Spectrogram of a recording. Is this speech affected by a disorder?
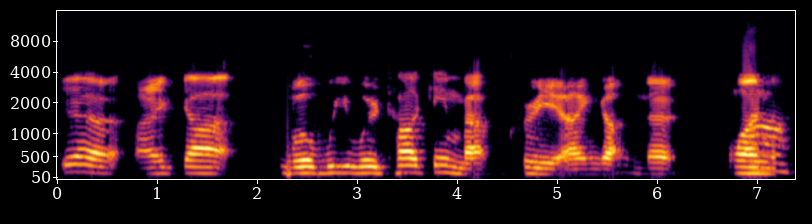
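Yes: cerebral palsy.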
